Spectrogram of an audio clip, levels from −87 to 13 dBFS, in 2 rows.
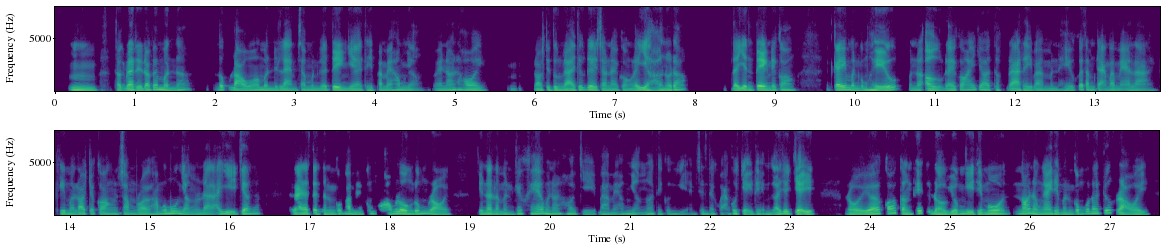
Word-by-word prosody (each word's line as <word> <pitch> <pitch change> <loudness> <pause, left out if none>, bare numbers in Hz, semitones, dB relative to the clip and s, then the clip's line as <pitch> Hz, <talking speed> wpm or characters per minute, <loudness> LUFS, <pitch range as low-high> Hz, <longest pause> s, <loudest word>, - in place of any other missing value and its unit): Ừm, 145 -7 +2 0.2
thật 130 +1 -2
ra 155 - +6
thì 130 - +1
đối 145 +2 +2
với 200 - +2
mình 175 -11 +2
á, 155 +7 -3 0.3
lúc 175 +1 -3
đầu 125 -7 +1
á 155 - 0
mình 130 -5 -1
đi 130 - -3
làm 130 -5 -2
xong 140 +3 -5
mình 125 -3 -4
gửi 115 - -2
tiền 135 -3 +3
về 110 -2 -1
thì 120 +2 -5
ba 135 - -5
mẹ 125 -3 -3
hông 145 +2 -3
nhận, 105 -7 -7
ba - - -23
mẹ 120 - -5
nói: 140 +6 -2
"Thôi, 145 -6 -1 0.3
ừm, 115 - -15 0.2
lo 135 0 -1
cho 140 0 -3
tương 140 - +1
lai 135 -1 +2
trước 165 +3 -2
đi, 165 -5 +4
sau 135 0 -3
này 115 -4 -4
còn 110 -1 -6
lấy 145 +6 +1
vợ 115 -5 +1
nữa 135 - +1
đó, 175 +4 -1 0.6
để 120 - +3
dành 155 -2 +3
tiền 130 -1 +7
đi 140 - 0
con". 145 0 -3 0.5
Cái 160 +3 +6
mình 140 -7 0
cũng 140 - -1
hiểu, 145 - +4
mình 120 - -8
nói: 150 - -3
"Ừ, 120 -2 +2
để 135 +6 -1
con 165 0 -3
ấy 175 +3 -3
cho". 160 -4 -1
Thật 140 -3 -8
ra 135 0 0
thì 115 -4 -3
ba 125 +2 -4
mình 115 -3 -7
hiểu 115 +3 -6
cái - - -2
tâm 165 -3 -3
trạng 120 -3 -5
ba 130 - -3
mẹ 110 -1 -6
là 110 -3 -6
khi 150 - -2
mà 125 -4 -2
lo 135 +2 +2
cho 140 - -5
con 140 0 -3
xong 140 -1 -4
rồi 115 -3 -1
hông 130 +4 -4
có 170 - +1
muốn 200 +2 +2
nhận 130 -4 -3
l 135 - -5
lại 115 +6 -3
gì 155 - +2
hết - - -2
trơn 170 - +4
á. 185 - -6 0.4
Với 170 - +1
lại 140 - +6
là, 140 - +5
tình 125 - +2
hình 120 -1 -1
của 150 - -1
ba 165 -2 +1
mẹ 125 -5 -2
cũng 170 +1 -5
ổn 180 - -1
luôn, 165 -6 +6
đúng 170 +7 +1
rồi, 120 -8 +1 0.4
cho 150 - 0
nên 150 -1 +2
là 130 - -1
mình 115 -2 -4
khéo 155 - -2
khéo 175 +3 -1
mình 165 - 0
nói: 155 +2 -2
"Thôi 145 -3 -2
chị, 110 +1 -9
ba 130 +1 -4
mẹ 115 - -7
hổng 125 +6 -5
nhận 115 -4 -5
á 145 - -2
thì 125 - -7
có 120 - -12
gì 125 -4 -9
em 115 -1 -15
xin 125 +1 -7
tài 115 - -5
khoản 130 - -12
của 165 - +1
chị 110 -2 -1
thì 125 - -3
em 125 0 -5
gửi 120 +6 +1
cho 175 - +4
chị, 125 +5 +6 0.4
rồi 110 -1 +3
á 165 +7 +7
có 205 +3 +4
cần 125 - +2
thiết 220 - +5
đồ 130 -5 +4
dùng 130 +6 +2
gì 145 -4 +3
thì 130 - +2
mua." 155 +3 +4
Nói 175 +4 +3
nào 160 -9 +2
ngay 145 +1 +2
thì 145 - +1
mình 125 -1 -3
cũng 130 +6 -1
có 190 - 0
nói 205 +1 +2
trước 235 +4 -1
rồi, 120 -3 +2
135 Hz, 325 wpm, -23 LUFS, 120-155 Hz, 0.6 s, tiền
